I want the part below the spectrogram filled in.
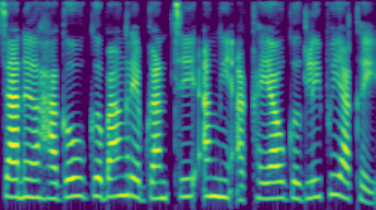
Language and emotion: Bodo, neutral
